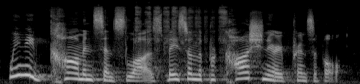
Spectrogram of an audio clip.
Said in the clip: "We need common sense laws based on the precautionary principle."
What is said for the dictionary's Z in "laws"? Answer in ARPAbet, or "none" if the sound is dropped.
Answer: Z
